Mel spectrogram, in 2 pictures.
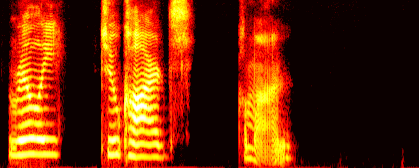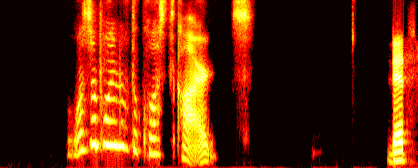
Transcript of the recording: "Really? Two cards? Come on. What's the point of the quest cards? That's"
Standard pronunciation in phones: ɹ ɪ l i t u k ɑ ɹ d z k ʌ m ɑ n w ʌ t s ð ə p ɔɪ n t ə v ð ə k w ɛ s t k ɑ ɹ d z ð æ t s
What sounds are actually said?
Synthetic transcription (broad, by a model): ɹ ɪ l i t u k ɑ ɹ d z k ʌ m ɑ n w ʌ t s ð ə p ɔɪ n t ə v ð ə k w ɛ s t k ɑ ɹ d z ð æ t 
